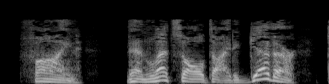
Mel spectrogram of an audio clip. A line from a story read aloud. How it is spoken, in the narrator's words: Dickerson roared in madness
